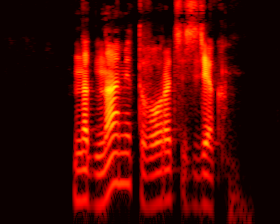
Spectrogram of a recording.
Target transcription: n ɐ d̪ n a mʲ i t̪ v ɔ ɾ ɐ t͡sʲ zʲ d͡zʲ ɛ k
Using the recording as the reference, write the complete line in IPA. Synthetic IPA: n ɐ d̪ n a mʲ i t̪ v ɔ ɾ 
